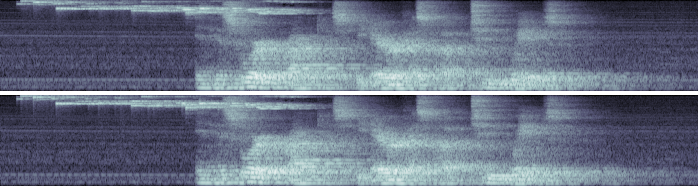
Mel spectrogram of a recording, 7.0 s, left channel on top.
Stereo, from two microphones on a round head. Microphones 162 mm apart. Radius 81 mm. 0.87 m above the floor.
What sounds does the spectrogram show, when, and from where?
0.2 s a chime: 20° right (ahead or behind), 0.5 m
1.9 s a man speaking: 45° left (ahead or behind), 1.9 m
